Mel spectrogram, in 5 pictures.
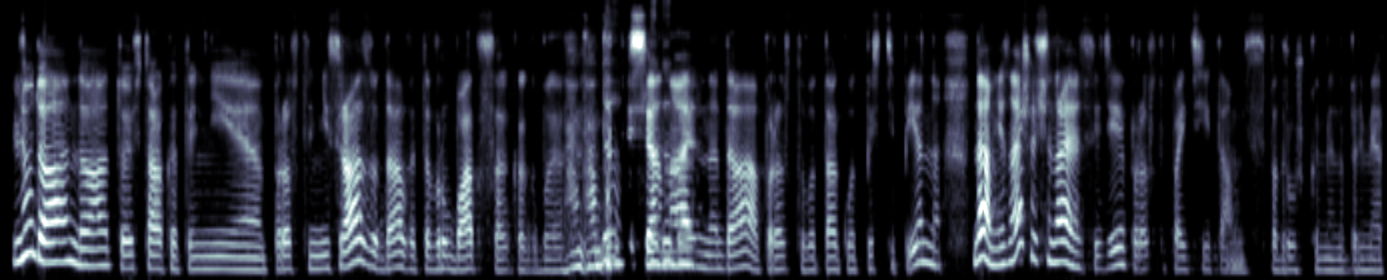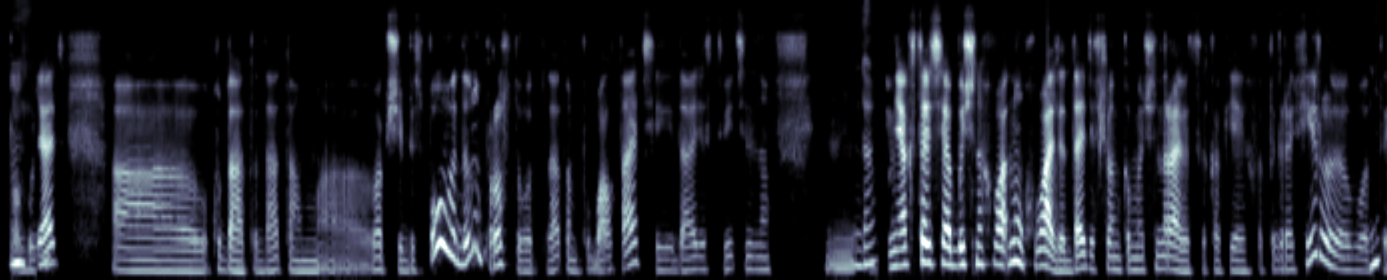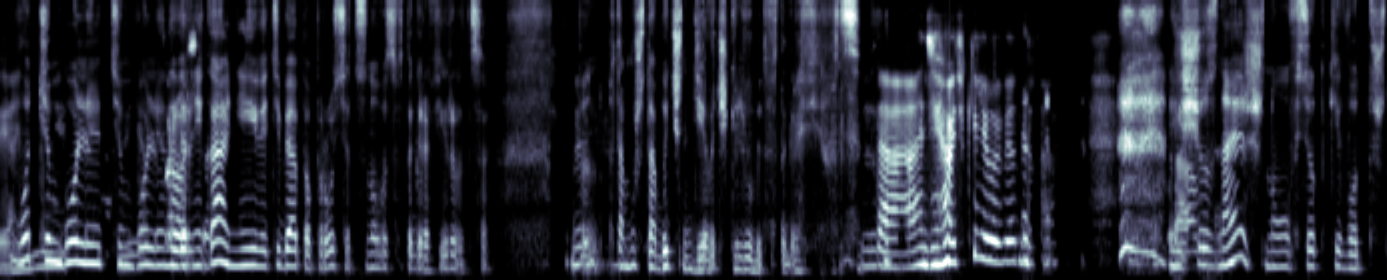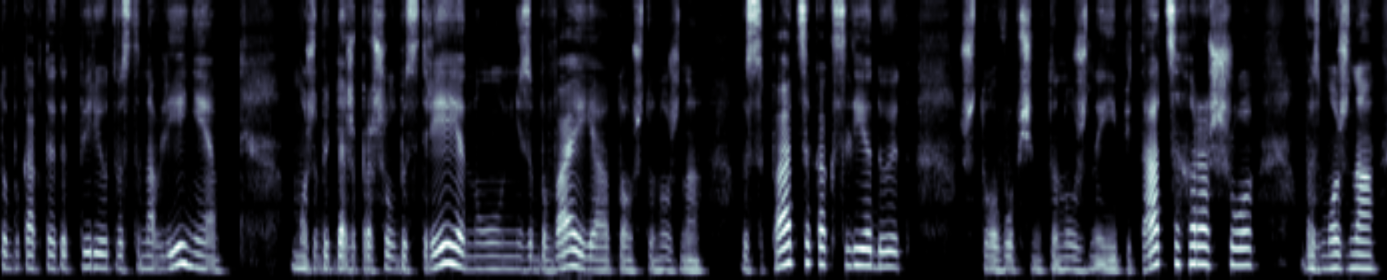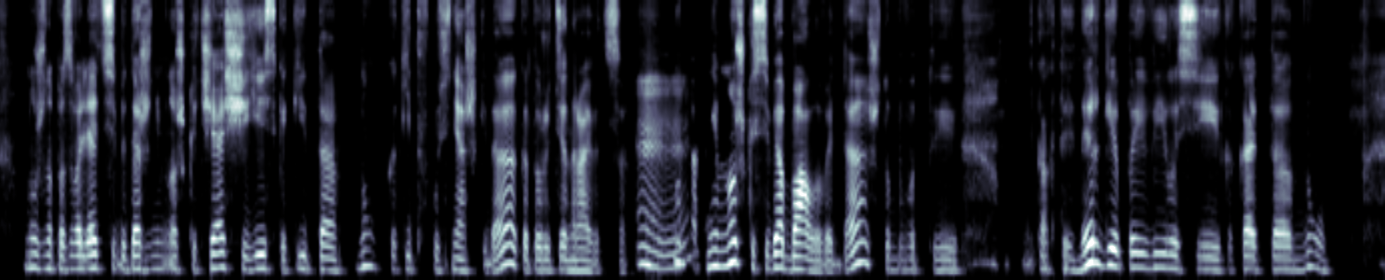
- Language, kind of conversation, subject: Russian, advice, Как справиться с утратой интереса к любимым хобби и к жизни после выгорания?
- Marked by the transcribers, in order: laughing while speaking: "там-там профессионально"; laughing while speaking: "фотографироваться"; laugh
